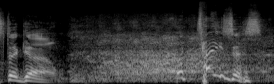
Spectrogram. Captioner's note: audience laughs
